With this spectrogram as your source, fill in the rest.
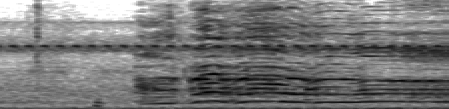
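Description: A Cornish cross American Bresse rooster crowing once, a long rising then sustained call with strong harmonics, close and clear over soft background clucking.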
